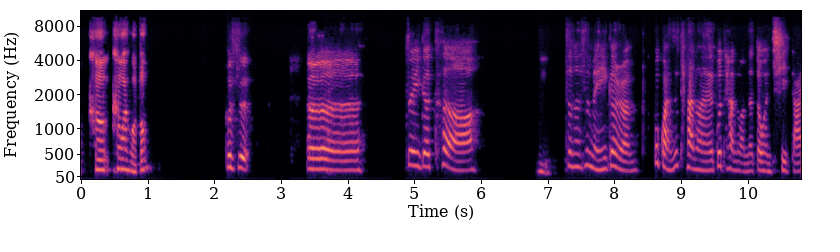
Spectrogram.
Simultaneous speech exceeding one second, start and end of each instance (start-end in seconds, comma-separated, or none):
none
